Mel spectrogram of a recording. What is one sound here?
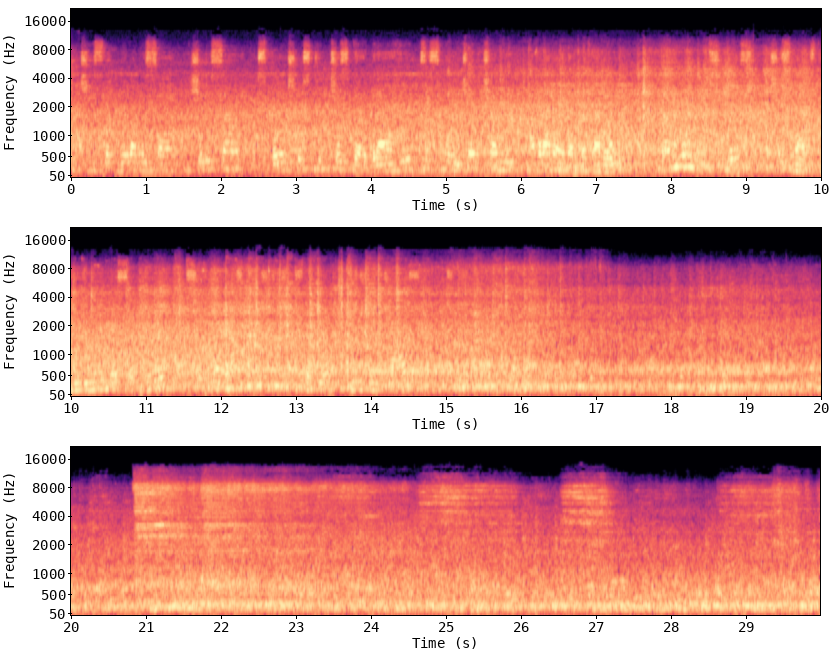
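A train rumbles along the tracks nearby.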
